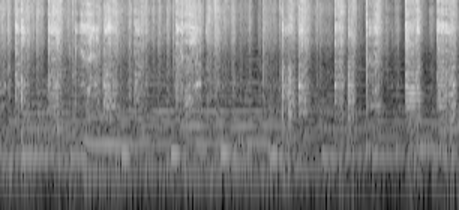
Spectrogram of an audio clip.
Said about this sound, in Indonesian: Oke, kita aduk sampai kecium wangi atau setengah matang ya. Kita aduk-aduk.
